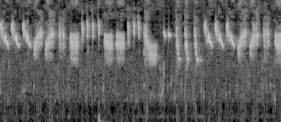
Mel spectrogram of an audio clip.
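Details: Clamorous reed warbler song from a recording meant to teach caged songbirds, with water sounds added. Dense, loud, jumbled chattering runs without pause, mixing down-slurred notes, harsh buzzes and quick chips.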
